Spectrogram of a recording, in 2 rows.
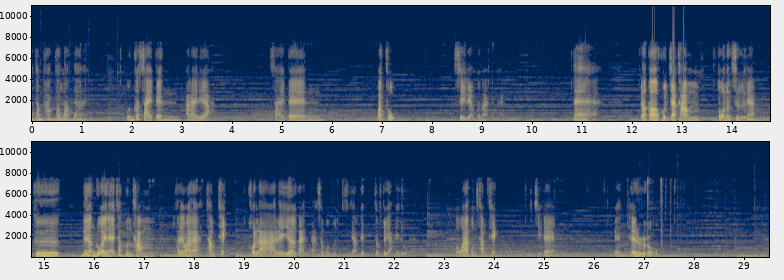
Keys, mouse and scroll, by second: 0.9 click, 5.2 click, 6.6 click, 8.2 click, 10.0 click, 12.1 click, 17.0 click, 18.0 click, 20.7 click, 22.0 click, 23.4 click, 25.0 click, 25.7 click.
